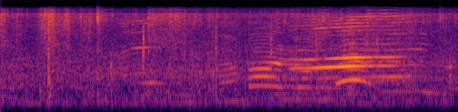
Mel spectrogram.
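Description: Children's high-pitched voices shouting and calling out during a football game, the loudest call coming near the end. A few sharp knocks sound in the first half second.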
